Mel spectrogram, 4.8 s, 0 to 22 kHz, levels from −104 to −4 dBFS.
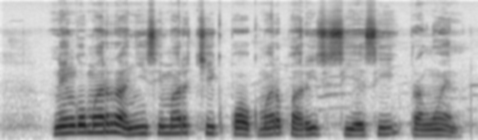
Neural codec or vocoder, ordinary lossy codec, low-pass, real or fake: none; none; none; real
